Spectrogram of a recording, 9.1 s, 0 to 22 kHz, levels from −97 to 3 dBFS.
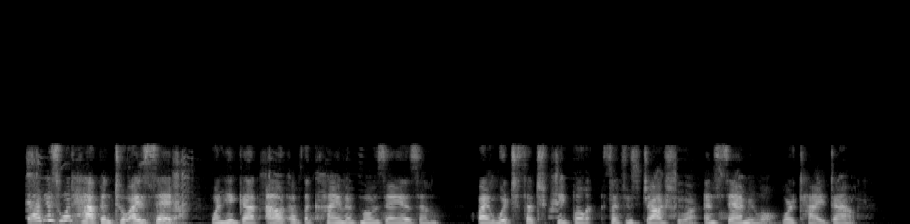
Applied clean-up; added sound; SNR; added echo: neural mask model DeepFilterNet 3.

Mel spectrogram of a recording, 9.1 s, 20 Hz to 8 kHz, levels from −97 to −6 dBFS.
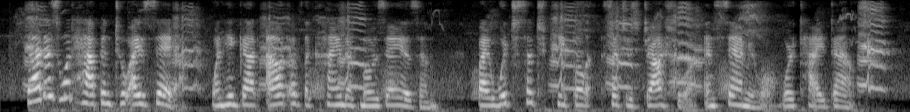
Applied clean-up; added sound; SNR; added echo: none; Bird vocalization, bird call, bird song; 11 dB; reverberation time 0.4 s.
